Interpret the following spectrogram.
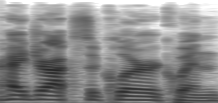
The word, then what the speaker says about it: hydroxychloroquine: don't pronounce it correctly just remember yes queen and then you'll know exactly but no but to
